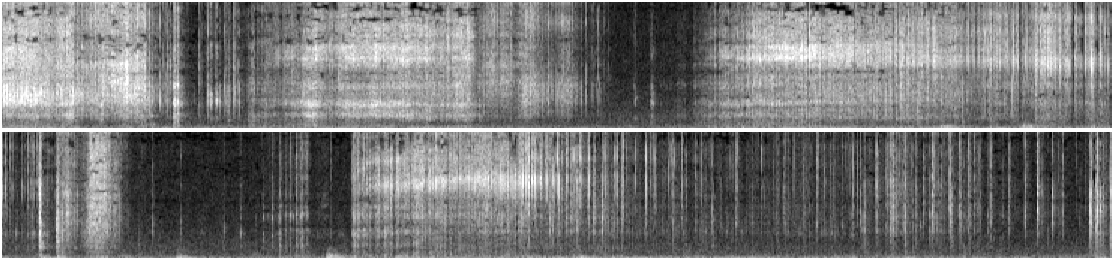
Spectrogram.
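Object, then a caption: Bar of soap. A metal blade scrapes and cuts into the surface of a palm-sized, solid rectangular bar of green and white striped soap held in the hand, producing crumbly shavings. The sound is a bright, dry, crackling scrape in fast, uneven bursts, broken by brief quiet pauses between passes.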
